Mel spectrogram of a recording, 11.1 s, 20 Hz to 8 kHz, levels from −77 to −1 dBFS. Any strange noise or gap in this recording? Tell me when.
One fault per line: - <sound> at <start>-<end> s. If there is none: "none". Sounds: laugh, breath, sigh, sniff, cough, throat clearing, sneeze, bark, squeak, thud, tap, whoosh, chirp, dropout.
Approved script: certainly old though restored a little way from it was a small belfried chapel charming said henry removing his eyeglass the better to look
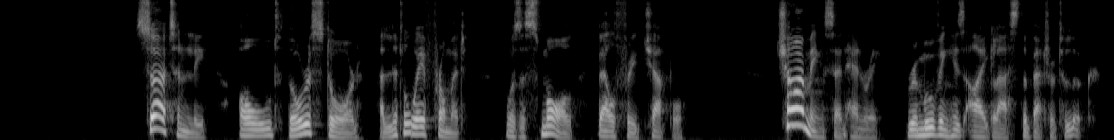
none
